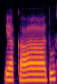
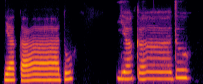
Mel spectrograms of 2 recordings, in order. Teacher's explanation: So can you hear how the kaf sound is a bit long? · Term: alif madda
